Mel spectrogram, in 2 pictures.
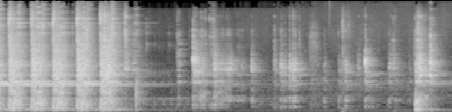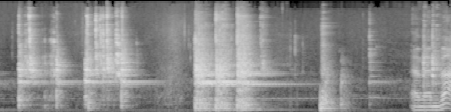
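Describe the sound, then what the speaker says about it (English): Sharp metallic hammer blows tap a bearing out of a Farsports Ventoux racing bike wheel hub, coming in quick clustered bursts of ringing clanks with short pauses between them. "So now we need some very, very carefully calibrated hammer blows."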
